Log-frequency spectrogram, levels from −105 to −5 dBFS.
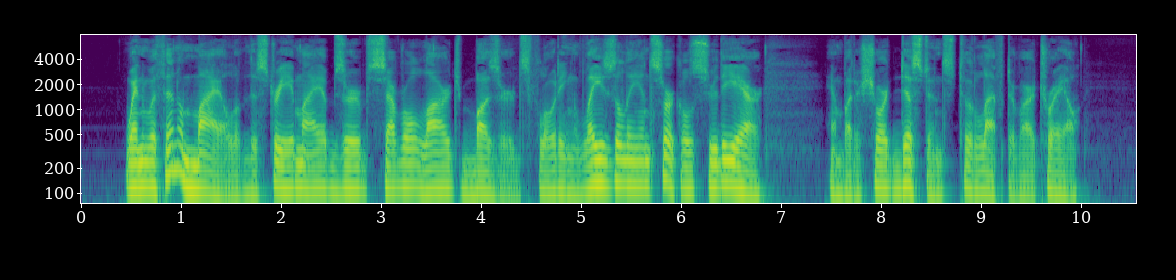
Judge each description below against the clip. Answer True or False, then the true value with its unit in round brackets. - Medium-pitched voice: False (100 Hz)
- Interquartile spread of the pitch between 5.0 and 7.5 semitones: True (5.3 semitones)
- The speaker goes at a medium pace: True (175 wpm)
